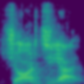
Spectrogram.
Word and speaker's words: Georgia: He was from Georgia, USA. না, জর্জিয়া। You should pronounce this as Georgia, GORGIA, জর্জিয়া ইউএসএ, হয়েছে?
